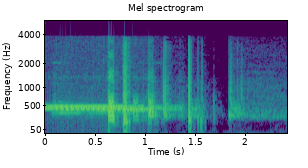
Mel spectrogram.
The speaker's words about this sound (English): So hold on. Let me type your number in so we can call you right back because the lines are packed and you're not gonna be able to get back on. Hold on. Your other line should be ringing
